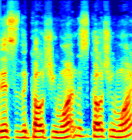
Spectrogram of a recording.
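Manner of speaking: ordinary delivery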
